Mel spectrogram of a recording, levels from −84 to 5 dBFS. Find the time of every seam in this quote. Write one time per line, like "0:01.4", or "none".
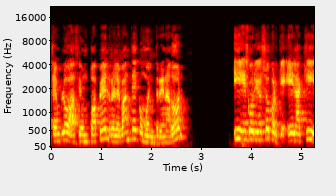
0:01.2
0:03.9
